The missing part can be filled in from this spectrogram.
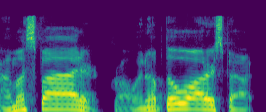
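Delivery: gravelly baritone, sing-song. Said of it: "It has a little bit of sing-songiness to it".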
